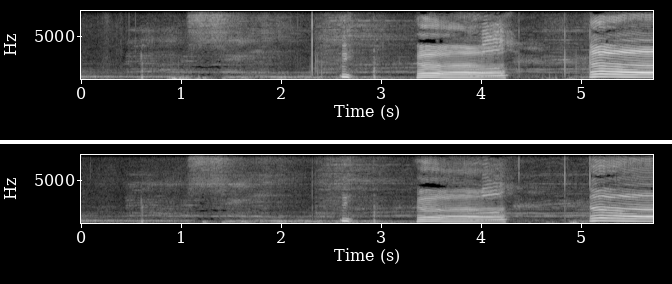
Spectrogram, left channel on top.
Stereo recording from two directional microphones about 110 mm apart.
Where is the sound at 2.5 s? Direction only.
25° left (ahead or behind).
